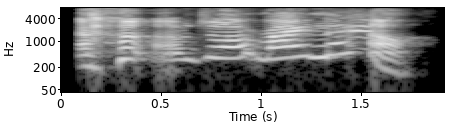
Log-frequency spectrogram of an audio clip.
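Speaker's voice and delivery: drunk imitation. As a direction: stretch it out like a drunk man bragging. They say they're drunk on air.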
